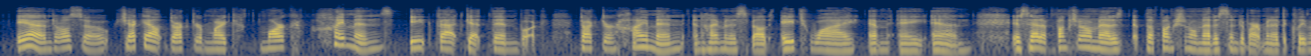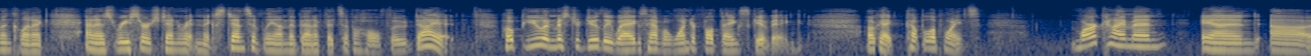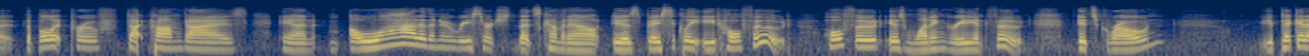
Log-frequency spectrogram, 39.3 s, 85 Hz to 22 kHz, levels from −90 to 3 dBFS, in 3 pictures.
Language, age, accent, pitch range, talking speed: English, 50-69, American, 160-205 Hz, 145 wpm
